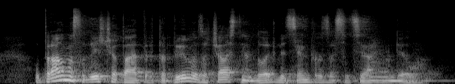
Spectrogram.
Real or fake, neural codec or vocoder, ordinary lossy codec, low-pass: fake; codec, 44.1 kHz, 2.6 kbps, DAC; none; 14.4 kHz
